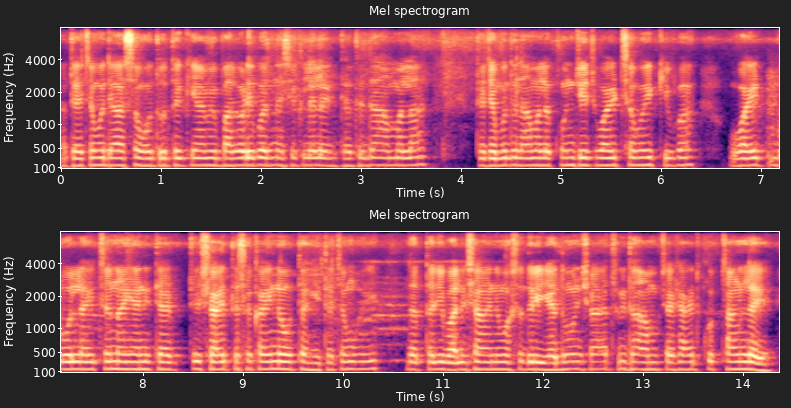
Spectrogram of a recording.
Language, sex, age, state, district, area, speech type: Marathi, male, 18-30, Maharashtra, Jalna, urban, spontaneous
